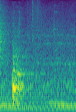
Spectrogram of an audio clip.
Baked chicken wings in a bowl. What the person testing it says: you hear how crispy they are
